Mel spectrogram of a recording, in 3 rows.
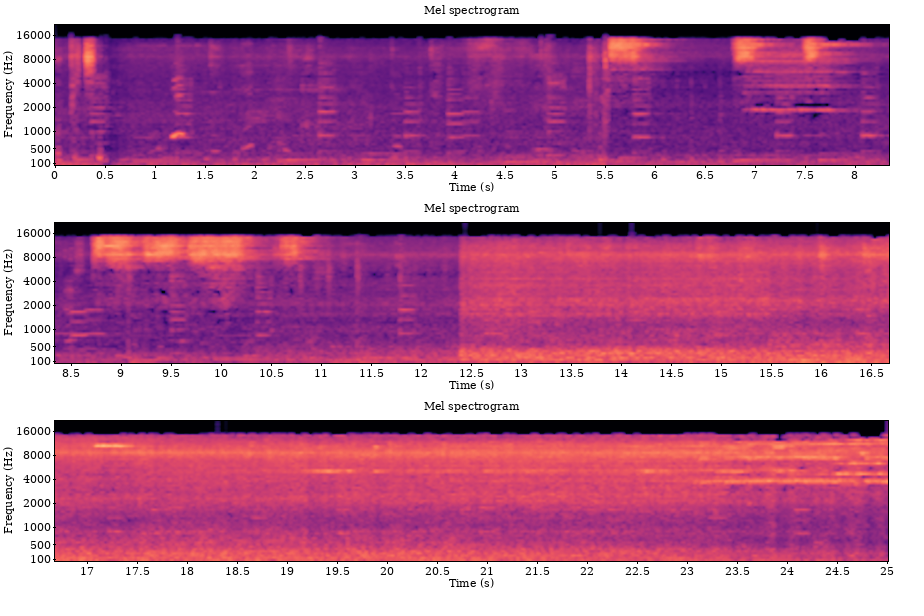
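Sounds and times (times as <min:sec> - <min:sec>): train rolling rumble: 0:00.0 - 0:25.0
faint wheel squeals: 0:00.8 - 0:11.2, 0:19.1 - 0:25.0.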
